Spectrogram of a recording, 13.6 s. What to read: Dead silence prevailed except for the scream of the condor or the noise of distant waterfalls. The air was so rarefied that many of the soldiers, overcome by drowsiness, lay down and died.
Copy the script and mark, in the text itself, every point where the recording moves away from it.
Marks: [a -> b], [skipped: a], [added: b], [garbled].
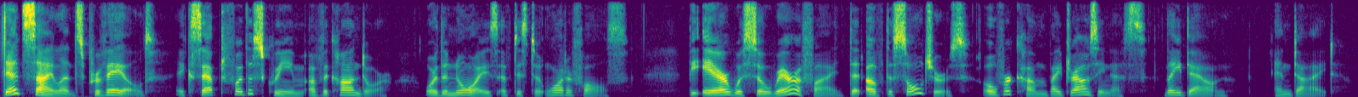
Dead silence prevailed except for the scream of the condor or the noise of distant waterfalls. The air was so rarefied that [skipped: many] of the soldiers, overcome by drowsiness, lay down and died.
